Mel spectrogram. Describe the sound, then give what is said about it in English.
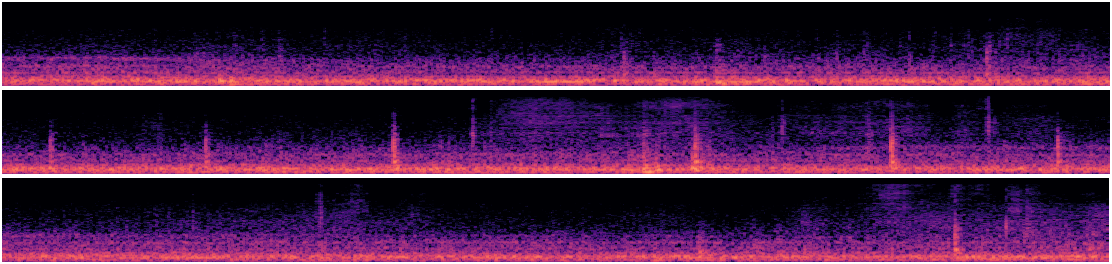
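A pickup truck engine rumbles steadily outdoors in front of a home, a low continuous drone broken by occasional sharp clicks and knocks, with no voices. “Truck jumping this pickup truck here in front of my home.”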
